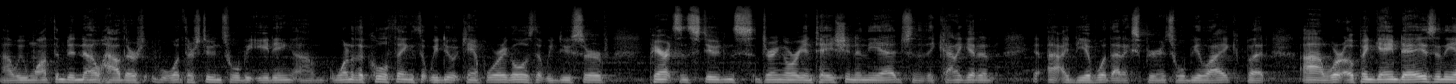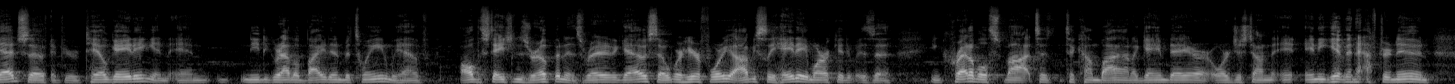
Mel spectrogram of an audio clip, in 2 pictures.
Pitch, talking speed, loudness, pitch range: 105 Hz, 240 wpm, -30 LUFS, 100-115 Hz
